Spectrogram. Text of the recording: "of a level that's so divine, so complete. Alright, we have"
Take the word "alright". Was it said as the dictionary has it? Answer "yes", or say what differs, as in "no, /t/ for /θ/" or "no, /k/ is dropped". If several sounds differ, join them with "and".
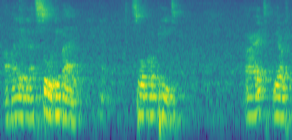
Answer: no, /l/ is dropped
